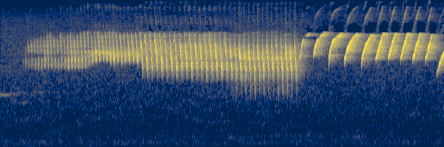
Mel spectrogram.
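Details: Canary singing: a long buzzy trill at steady pitch for about four seconds, then a run of rapid repeated upswept whistled notes, several per second.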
